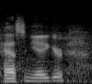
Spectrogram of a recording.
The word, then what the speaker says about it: Hassenjaeger: Robert, I think it's pronounced Hassan. Well, there's a Y in here, and I don't think that's supposed to be there. Hassenjaeger. Yeah, Hassenjaeger, who's the club master, and Jim Watson, assistant club master.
